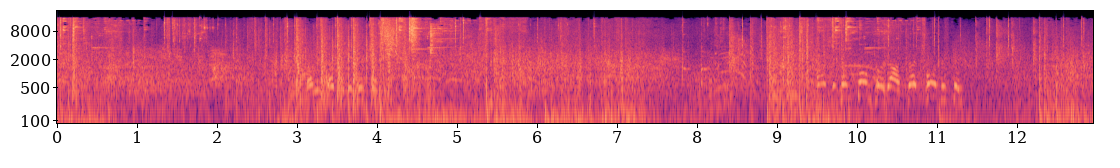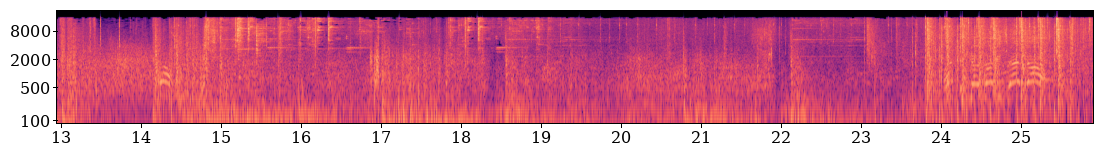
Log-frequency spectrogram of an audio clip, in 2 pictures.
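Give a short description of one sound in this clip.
Gunshots crack and boom repeatedly.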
